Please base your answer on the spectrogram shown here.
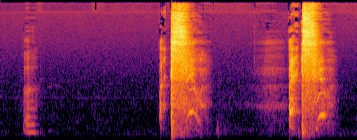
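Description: A brief vocal sound, then two forceful sneezes a few seconds apart, each with a quick intake of breath before it, in a sneezing bout.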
